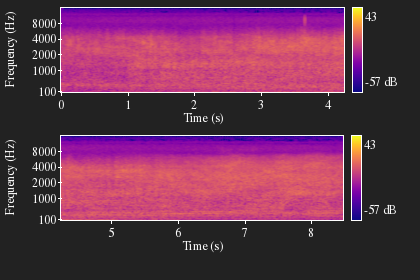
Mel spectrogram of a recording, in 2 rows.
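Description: Speedway motorcycles' single-cylinder 500 cc methanol engines running hard in a race, a steady loud drone as the bikes are powered through a bend.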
